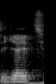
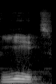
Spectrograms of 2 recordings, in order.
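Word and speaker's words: Yeats: the famous Irish poet so it's Yates rhyming with Gates not yeets rhyming with uh beats right exactly Gates rhyming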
